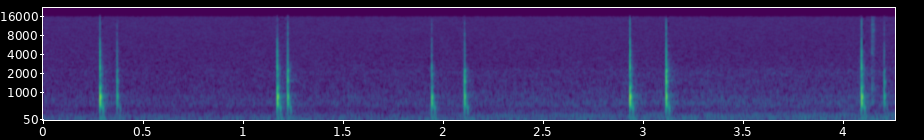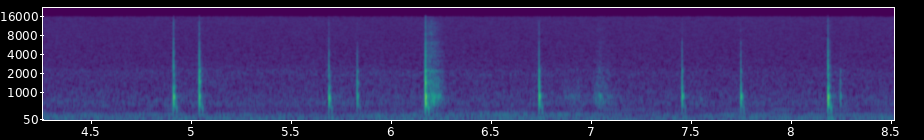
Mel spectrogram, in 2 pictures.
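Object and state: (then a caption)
Cardboard box tapped with metal fingertip picks. Metal claw fingertip picks tap and click on the top of a small, closed brown kraft cardboard box. There are 18 short, dry clicks, many in quick pairs, each sharp and bright with almost no ring, over a quiet, faint background.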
